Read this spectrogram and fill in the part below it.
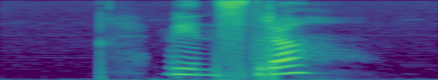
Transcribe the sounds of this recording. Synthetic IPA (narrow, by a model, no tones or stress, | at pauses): ʋɪnst̪ɾɑ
